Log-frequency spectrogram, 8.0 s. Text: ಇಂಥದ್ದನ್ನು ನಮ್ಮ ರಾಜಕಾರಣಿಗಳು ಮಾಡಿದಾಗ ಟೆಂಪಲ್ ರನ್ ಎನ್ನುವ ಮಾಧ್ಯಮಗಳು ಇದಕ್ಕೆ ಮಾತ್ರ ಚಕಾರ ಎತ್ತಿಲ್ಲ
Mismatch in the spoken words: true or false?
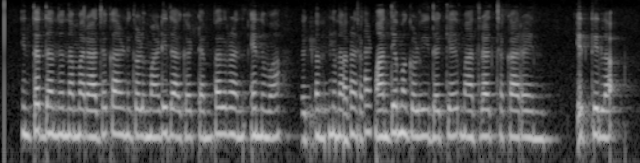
true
